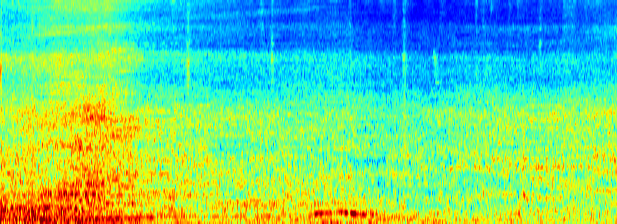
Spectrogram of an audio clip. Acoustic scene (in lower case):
street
